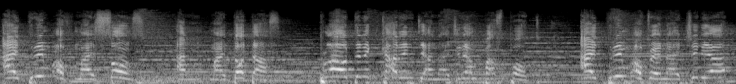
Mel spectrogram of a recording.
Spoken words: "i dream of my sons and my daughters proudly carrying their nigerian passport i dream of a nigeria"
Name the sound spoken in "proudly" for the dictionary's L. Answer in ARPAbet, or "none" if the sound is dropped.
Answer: none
